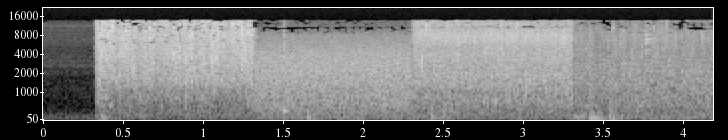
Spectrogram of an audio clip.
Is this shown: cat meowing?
no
